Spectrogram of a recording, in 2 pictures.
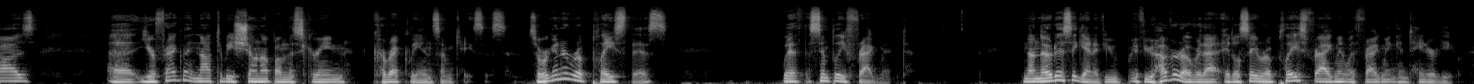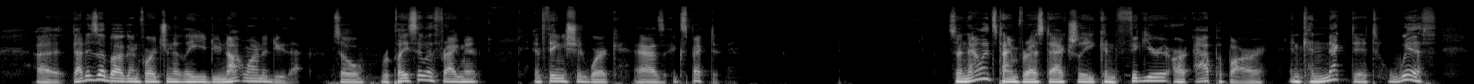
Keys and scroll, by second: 7.9 Tab.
